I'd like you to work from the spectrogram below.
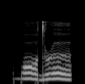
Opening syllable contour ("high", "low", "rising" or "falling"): falling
